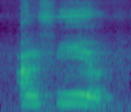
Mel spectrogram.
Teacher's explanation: hukumnya adalah izhar qamariyah karena dalam ta'rif bertemu huruf fa, dibaca jelas dan terang.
